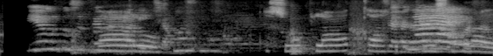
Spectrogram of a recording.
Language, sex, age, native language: Icelandic, male, 10, Icelandic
